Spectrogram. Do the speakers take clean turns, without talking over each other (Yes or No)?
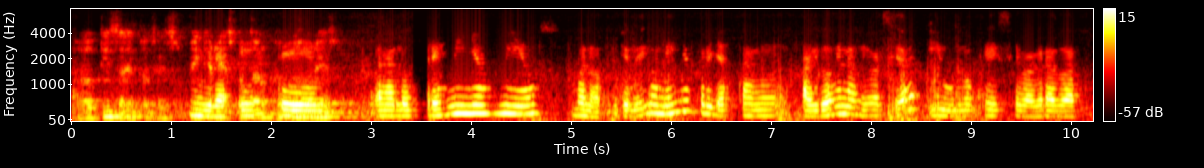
No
